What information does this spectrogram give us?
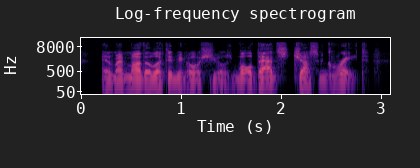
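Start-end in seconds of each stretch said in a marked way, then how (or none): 1.5-2.9 sarcastic, mocking tone meaning the opposite. Retelling a childhood memory of spilled milk and the mother's reply: imitating mother's sarcastic tone. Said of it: "that tone is not good".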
